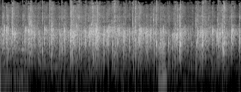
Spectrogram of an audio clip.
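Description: A few seconds of steady applause from a small group for the person who cooked lunch that day: dense overlapping hand claps at an even, fairly loud level with no talking over them.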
